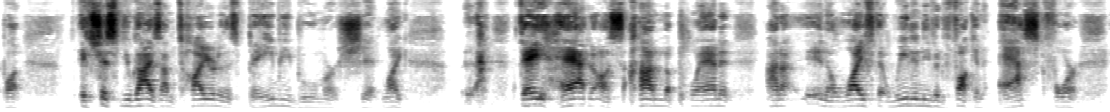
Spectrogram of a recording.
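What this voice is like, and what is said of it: Voice not fully recovered, slightly impaired. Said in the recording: “my voice is getting better, but it's still not all the way there”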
